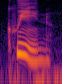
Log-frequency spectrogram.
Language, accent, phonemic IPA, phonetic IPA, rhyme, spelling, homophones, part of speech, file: English, US, /kwiːn/, [kʰw̥iːn], -iːn, queen, quean, noun / verb, En-us-queen.ogg
- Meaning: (noun) 1. The wife, consort, or widow of a king 2. A female monarch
